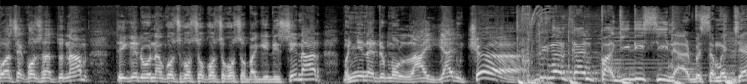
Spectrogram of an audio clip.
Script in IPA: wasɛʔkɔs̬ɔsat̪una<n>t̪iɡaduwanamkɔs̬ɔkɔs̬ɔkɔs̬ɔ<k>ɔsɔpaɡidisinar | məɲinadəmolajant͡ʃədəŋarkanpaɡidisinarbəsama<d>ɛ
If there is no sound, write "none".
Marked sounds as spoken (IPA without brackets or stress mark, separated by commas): m, k, d͡ʒ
